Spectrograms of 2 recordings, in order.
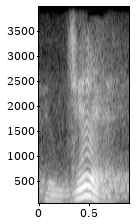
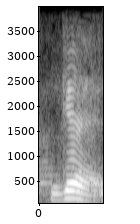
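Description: First: The first consonant is a soft j sound. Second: The first consonant is a hard g sound. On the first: The speaker calls it right. "كل جيم في القرآن لابد انها تعطش" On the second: The speaker calls it wrong. "ما تقولش جعل جاء"

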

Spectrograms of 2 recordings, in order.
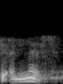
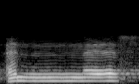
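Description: First: The doubled n lacks a two-beat nasal hum. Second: The doubled n has a two-beat nasal hum. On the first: The speaker calls it wrong. "ما تقولش الناس" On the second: The speaker calls it right. "النون المشدده لازم تغن بمقدار حركتين"

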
